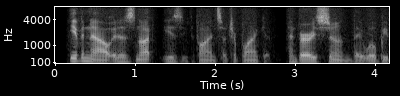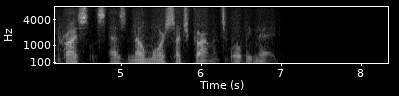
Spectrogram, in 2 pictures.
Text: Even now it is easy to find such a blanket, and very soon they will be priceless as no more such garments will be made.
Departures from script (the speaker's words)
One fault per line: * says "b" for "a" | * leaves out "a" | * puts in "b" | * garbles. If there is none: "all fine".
* puts in "not"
